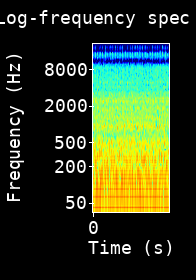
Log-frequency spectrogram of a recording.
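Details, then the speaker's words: Toyota Vigo diesel after an engine rebuild. A forgotten oil refill after an oil change melted and seized the bearings; the parts were replaced. Warm after running all day: steady, even idle with a smooth low throb, no knocks or misses, healthy. "เสียงเครื่องยนต์นิ่งนะฮะคันนี้เรารันไว้ทั้งวันแล้วนะครับ"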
